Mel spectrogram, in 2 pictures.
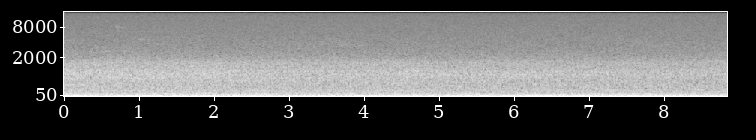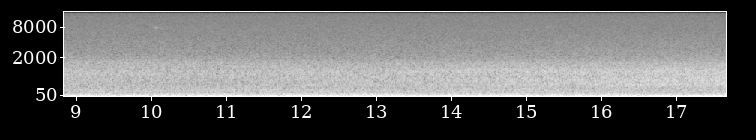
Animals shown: forest ambience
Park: Marsh-Billings-Rockefeller National Historical Park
